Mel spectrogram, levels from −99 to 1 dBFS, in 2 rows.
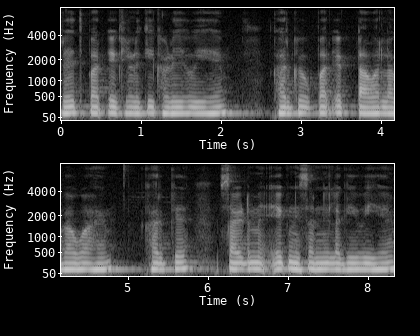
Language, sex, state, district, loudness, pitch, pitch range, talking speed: Hindi, male, Bihar, Gopalganj, -31 LUFS, 120 Hz, 120-125 Hz, 170 wpm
